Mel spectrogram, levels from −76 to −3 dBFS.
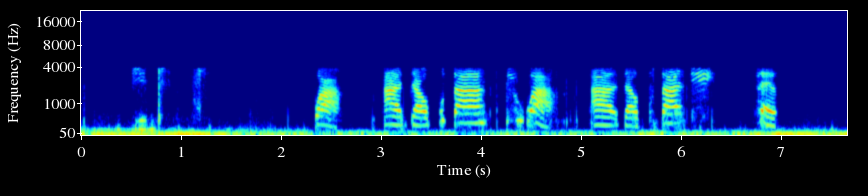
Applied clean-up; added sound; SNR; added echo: neural diffusion model UNIVERSE++.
